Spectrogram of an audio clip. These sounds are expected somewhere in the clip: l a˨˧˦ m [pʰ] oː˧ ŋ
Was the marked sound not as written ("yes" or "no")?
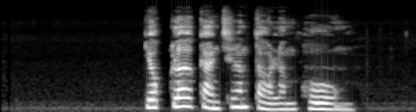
no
